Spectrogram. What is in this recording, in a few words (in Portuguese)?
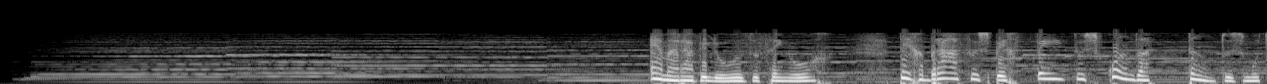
Telemensagens, Aniversários, Fem; ORAÇÃO DE AÇÃO DE GRAÇAS; Telemensagens 2017; ANIV. Evangelico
